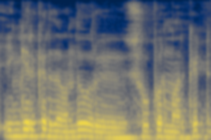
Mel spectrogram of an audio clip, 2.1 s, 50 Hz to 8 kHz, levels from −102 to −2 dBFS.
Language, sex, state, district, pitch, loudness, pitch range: Tamil, male, Tamil Nadu, Nilgiris, 130 Hz, -14 LUFS, 115-135 Hz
